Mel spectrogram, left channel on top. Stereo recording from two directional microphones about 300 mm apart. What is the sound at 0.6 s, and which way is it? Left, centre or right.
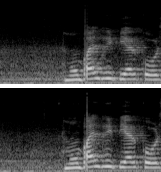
Speech, right.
